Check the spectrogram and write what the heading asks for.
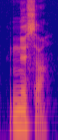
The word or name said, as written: Nysa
